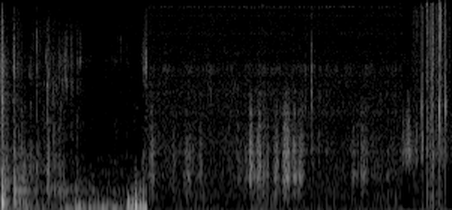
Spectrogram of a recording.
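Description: Chestnuts being gathered into a woven bamboo basket: light rustling in dry leaves and grass with scattered small knocks, and a quick run of clicks near the end as nuts drop in. A couple of low thumps in the first two seconds.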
